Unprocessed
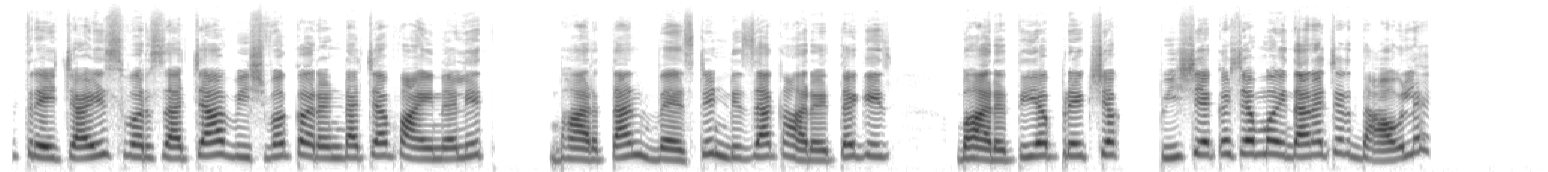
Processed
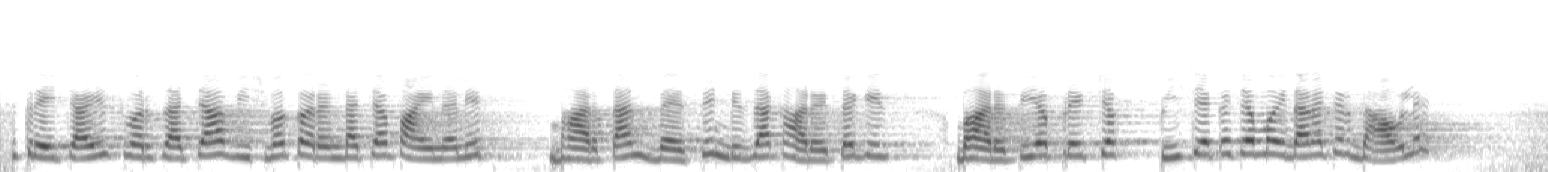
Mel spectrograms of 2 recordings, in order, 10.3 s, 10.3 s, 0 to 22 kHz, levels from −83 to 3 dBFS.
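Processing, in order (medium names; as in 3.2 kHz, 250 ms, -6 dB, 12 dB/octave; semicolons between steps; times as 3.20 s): low-pass 1.7 kHz 24 dB/octave; upward compressor, threshold -25 dBFS; plate-style reverb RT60 1.7 s, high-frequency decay 1×, DRR 16 dB; trim -8 dB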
